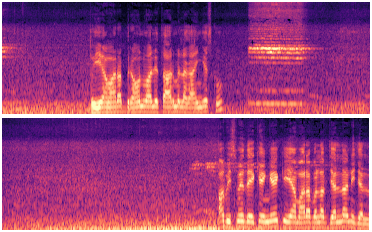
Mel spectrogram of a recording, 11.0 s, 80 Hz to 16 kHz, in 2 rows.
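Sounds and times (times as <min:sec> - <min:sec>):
traffic rumble: 0:00.0 - 0:11.0
vehicle horn toot: 0:03.7 - 0:04.7.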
